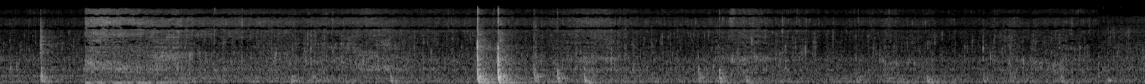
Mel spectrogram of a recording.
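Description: Thick tomato sauce with prawns, fish and sausage simmering in a stainless steel pot and being stirred with a wooden spoon: wet stirring and bubbling sounds with scattered small clicks, and one sharp knock about five seconds in.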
